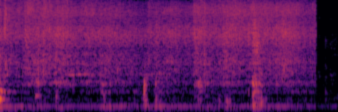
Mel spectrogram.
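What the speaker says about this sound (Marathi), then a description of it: "आता चवीनुसार इथं मीठ घालून घ्यायचंय आणि भाजी परतून घ्यायची" Hyacinth bean vegetable with tomato and salt sizzles steadily as it is stir-fried in a pan, with a spoon scraping and tapping at irregular intervals before the sound cuts off abruptly at the end.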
